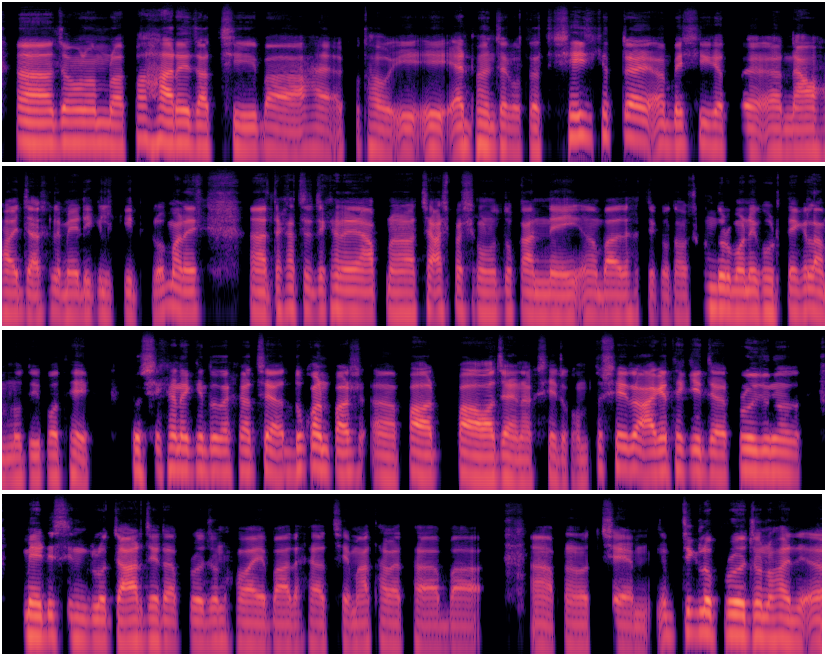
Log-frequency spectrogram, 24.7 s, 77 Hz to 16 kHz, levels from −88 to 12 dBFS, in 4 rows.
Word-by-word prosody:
আ - - +6 0.3
যখন 150 -1 +3
আমরা 140 -2 +1
পাহাড়ে 150 -2 +5
যাচ্ছি 130 +1 -2 0.2
বা, 125 - -1 0.3
হ্যাঁ, 115 -2 -2 0.2
কোথাও 125 -3 -4
এ - - -1 0.2
এ - - +2 0.2
adventure 130 -1 0
করতে 120 +1 -7
যাচ্ছি, 115 - -13
সেইক্ষেত্রে 180 0 +2 0.2
আ - - 0
বেশি 135 +1 -3
আপ 125 - -19 0.2
আ - - 0 0.3
নেওয়া 115 0 +2
হয় 115 -1 +1
যে, 120 - -3
আসলে 120 +2 -7
মেডিকেল 115 0 -4
কিটগুলো। 120 +1 -6
মানে 125 -3 +3 0.5
আস 120 -1 +4
দেখা 135 +1 -3
যাচ্ছে, 135 +1 -6
যেখানে 130 0 0 0.2
আপনার 120 -1 -4 0.3
আশপাশে 130 0 -7
কোন 120 - -1
দোকান 120 -1 -2
নেই 110 0 +2 0.3
বা, - - +3
দেখা 110 - -6
যাচ্ছে 110 -2 -12
কোথাও 110 0 -7
সুন্দরবনে 130 -3 +2
ঘুরতে 125 0 -3
গেলাম, 130 -2 +1
নদীর 120 +1 -4
পথে। 125 +1 -1 0.4
তো - - 0
সেখানে 155 0 +2
কিন্তু 150 -1 0
দেখা 140 +1 -5
যাচ্ছে 140 -1 -1
আ - - +1
দোকান 160 0 +4
পাস 135 -1 +4 0.2
আ - - 0 0.2
পাট 125 -2 +5 0.2
পাওয়া 120 -3 +7
যায় 120 -3 +4
না, - - 0
সেরকম। 110 -2 -5
তো, - - -6
সেটা 160 -1 +4
আগে 145 +2 +6
থেকেই 150 -1 +1
যা 135 - +3
প্রয়োজনীয় 145 -2 +3 0.5
মেডিসিনগুলো 135 -3 +1
যার 120 +1 +6
যেটা 125 -1 0
প্রয়োজন 120 0 -2
হয় 110 -2 0
বা, 105 - 0
দেখা 110 +2 -8
যাচ্ছে 105 - -10
মাথাব্যাথা 110 -1 -5 0.2
বা, 100 - -3 0.5
আ - - -2
আপনার 110 +1 -7
হচ্ছে - - -9 0.3
উম 140 - -4
যেগুলো 160 0 +5
প্রয়োজন 140 -1 +6
হয় 125 -2 +3
যে - - -2
আ - - +2
125 Hz, 200 wpm, -24 LUFS, 120-140 Hz, 0.5 s, পাওয়া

